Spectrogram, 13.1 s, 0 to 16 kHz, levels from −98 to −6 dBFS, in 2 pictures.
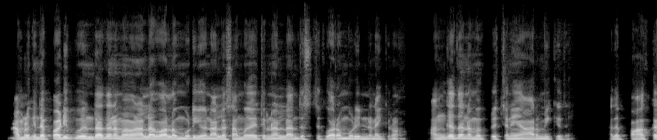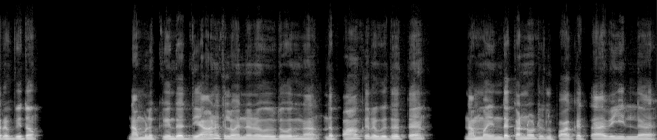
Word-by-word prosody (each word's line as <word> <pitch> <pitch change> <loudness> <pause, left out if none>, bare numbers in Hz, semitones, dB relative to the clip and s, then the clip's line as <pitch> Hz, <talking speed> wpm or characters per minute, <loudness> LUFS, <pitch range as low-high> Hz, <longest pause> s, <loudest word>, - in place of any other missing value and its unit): நம்மளுக்கு 130 +2 +2
இந்த 120 - +4
படிப்பு 155 +4 +4
இருந்தா 145 -2 +4
தான் 155 - +4
நம்ம 130 -4 +2
நல்லா 125 +3 +4
வாழ 110 0 +4
முடியும். 110 0 0
நல்ல 110 +3 +1
சமுதாயத்துல 120 -1 -1
நல்ல 110 +1 +1
அந்தஸ்துக்கு 115 0 -5
வர 105 - +1
முடியுன்னு 110 0 -1
நெனைக்கிறோம். 95 0 -7 0.3
அங்க 135 +4 +1
தான் 155 0 +2
நம்ம 115 -4 0
பிரச்சனையே 110 0 -3
ஆரம்பிக்குது. 100 -1 -5 0.4
அத 100 - -3 0.2
பார்க்குற 135 -2 0
விதம். 130 +3 +1 1.0
நம்மளுக்கு 135 +1 0
இந்த 110 -1 +5
தியானத்துல 145 +3 +2
என்னென்ன 130 -1 +1
உதவுதுன்னா, 115 -4 0
இந்த 115 -2 -1
பார்க்குற 155 +1 0
விதத்த 150 +2 0 0.6
நம்ம 130 +2 +1
இந்த 130 +1 +2
கண்ணோட்டத்துல 145 +1 0
பார்க்க 120 +1 -2
தேவையில்ல. 105 -3 -1
120 Hz, 170 wpm, -23 LUFS, 110-135 Hz, 1.0 s, இந்த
